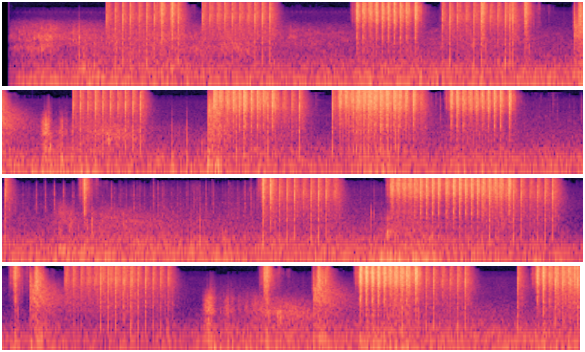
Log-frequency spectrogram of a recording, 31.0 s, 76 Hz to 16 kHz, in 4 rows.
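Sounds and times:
distant battle rumble: 0.1s - 30.9s
machine-gun fire bursts: 1.4s - 3.7s, 4.7s - 7.1s, 8.7s - 9.8s, 10.5s - 14.6s, 18.9s - 25.6s, 27.5s - 30.9s.

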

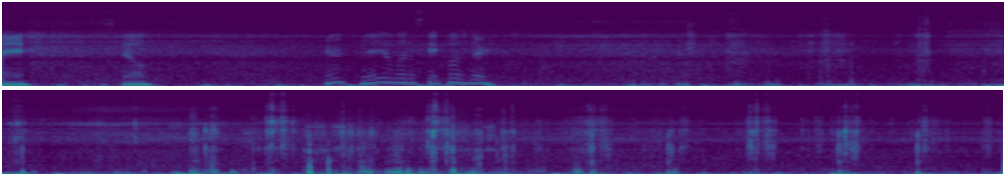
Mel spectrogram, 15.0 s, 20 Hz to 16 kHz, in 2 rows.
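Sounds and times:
wind rumble on microphone: 3.7s - 15.0s
footsteps crunching on pebbles: 5.1s - 15.0s.

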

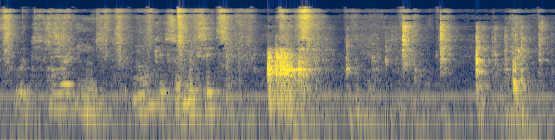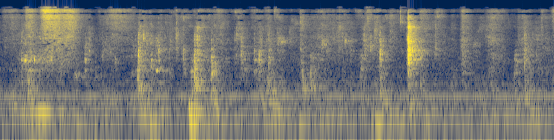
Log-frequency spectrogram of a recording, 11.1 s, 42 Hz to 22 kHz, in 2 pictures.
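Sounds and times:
liquid sloshing in a pot: 0.0s - 11.0s
spoon knocking and scraping a pot: 2.6s - 5.4s.

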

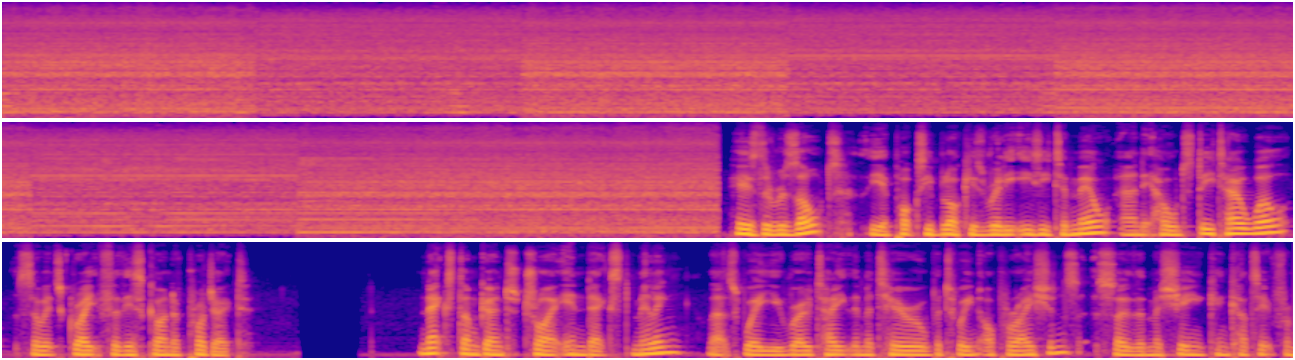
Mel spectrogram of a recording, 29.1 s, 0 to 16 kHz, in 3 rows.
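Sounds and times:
cnc mill spindle whining: 0.0s - 15.1s
vacuum extraction running: 0.0s - 15.1s.

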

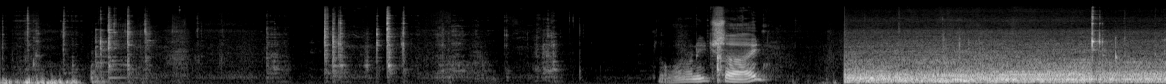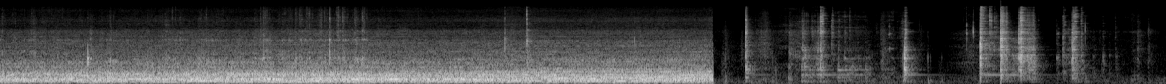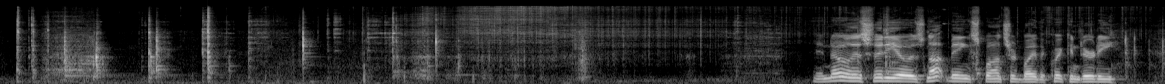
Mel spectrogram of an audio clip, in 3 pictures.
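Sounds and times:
forge rushing noise: 8.5s - 18.8s
metal clinks and clanks on steel table: 24.7s - 27.7s.

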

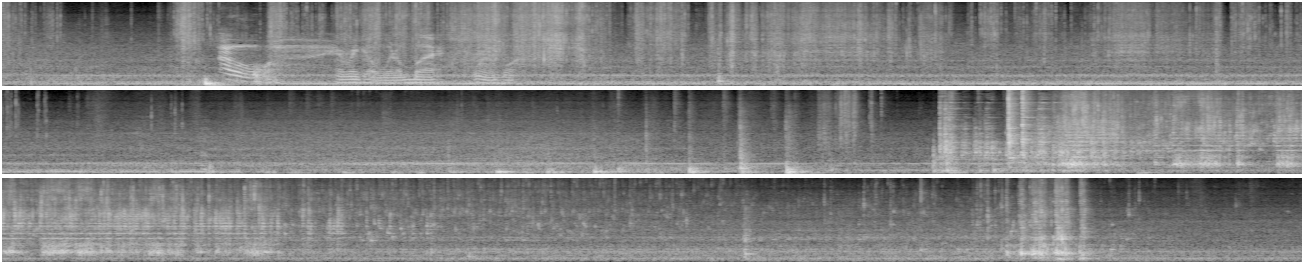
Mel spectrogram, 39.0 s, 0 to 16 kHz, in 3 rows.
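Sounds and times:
toilet water rushing and swirling: 23.1s - 37.7s.

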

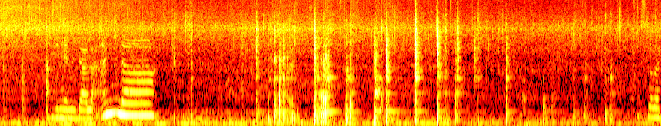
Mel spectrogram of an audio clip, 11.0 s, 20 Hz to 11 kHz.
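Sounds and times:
oil sizzling: 0.0s - 11.0s
wooden spatula knocking steel pan: 4.2s - 10.4s.

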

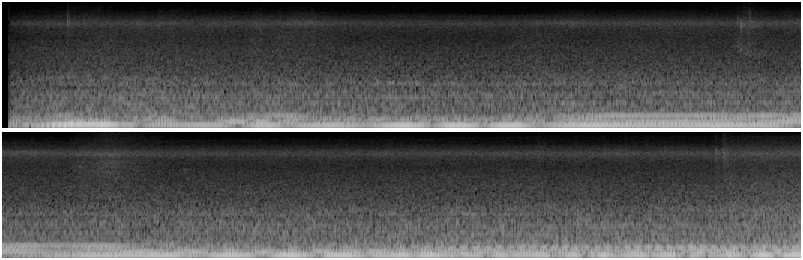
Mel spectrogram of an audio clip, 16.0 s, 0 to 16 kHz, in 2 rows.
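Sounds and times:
diesel engine low hum: 0.0s - 15.9s.

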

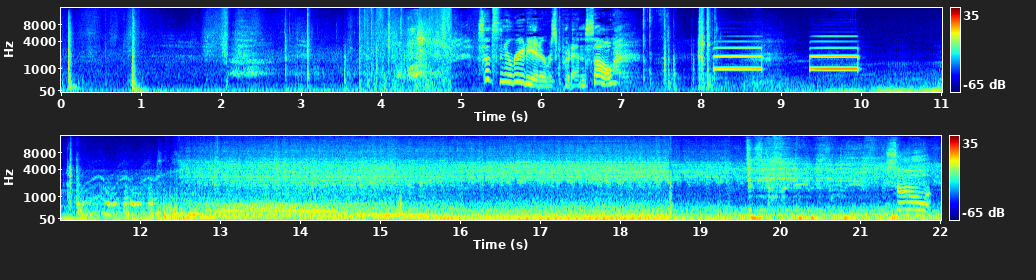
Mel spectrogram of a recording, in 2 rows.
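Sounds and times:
car engine starting and revving: 9.2s - 22.0s.

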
